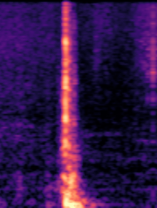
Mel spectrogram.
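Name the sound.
car door being closed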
